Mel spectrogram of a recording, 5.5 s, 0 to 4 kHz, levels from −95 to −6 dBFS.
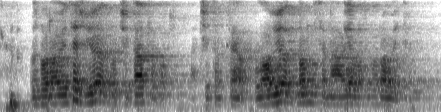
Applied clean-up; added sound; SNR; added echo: none; Wild animals; 19 dB; reverberation time 1.3 s.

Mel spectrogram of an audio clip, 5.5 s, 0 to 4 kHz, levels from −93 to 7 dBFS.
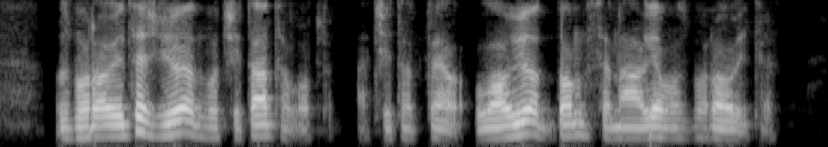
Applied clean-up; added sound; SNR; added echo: none; none; none; none.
